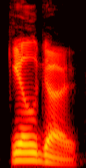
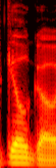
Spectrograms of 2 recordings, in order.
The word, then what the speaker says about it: Gilgo: the Gilgo Beach murders Gilgo I always mispronounce that word but it's Gilgo isn't it I think it is Gilgo and it sounds too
